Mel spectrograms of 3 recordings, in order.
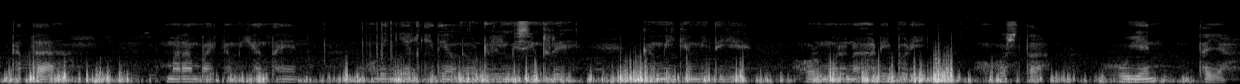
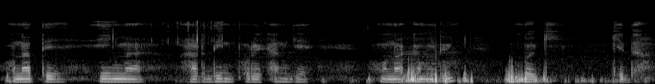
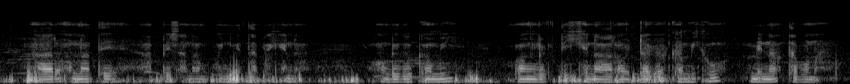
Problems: background sounds at intervals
